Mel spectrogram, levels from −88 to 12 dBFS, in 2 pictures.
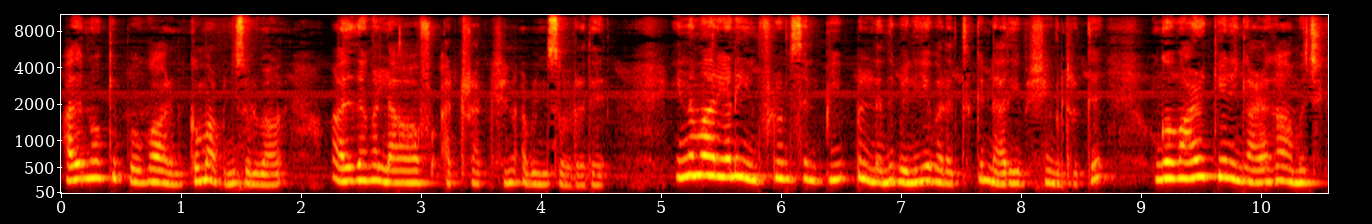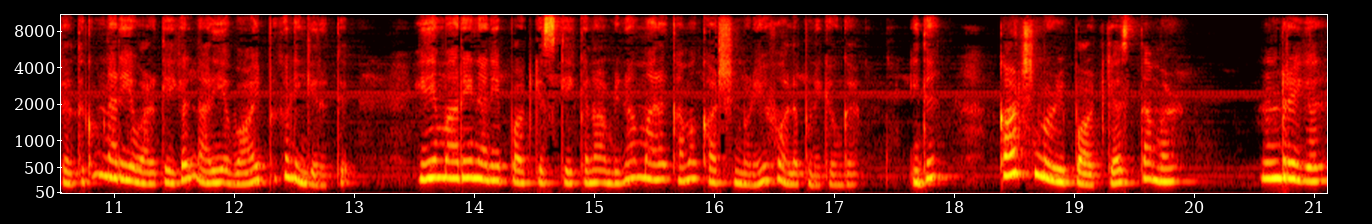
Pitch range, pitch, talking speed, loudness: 215-295 Hz, 245 Hz, 140 wpm, -23 LUFS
